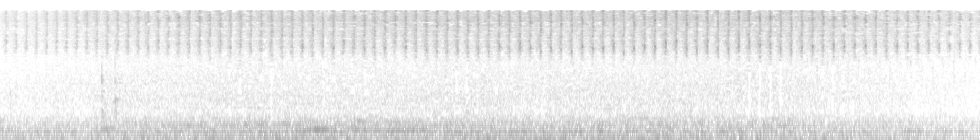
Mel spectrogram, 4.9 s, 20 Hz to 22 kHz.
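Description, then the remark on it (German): Crickets chirp steadily in a dense, continuous high trill at the Alpe Gran Sunel, a mountain alp where four stone huts sit on a slope among rockfall boulders, with a soft low rumble underneath and no voices. “Grillen zirpen, 4 Steinhütten ducken sich in den Hang, verschwinden zwischen den Felsbrocken, die von einem Bergsturz herrühren.”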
